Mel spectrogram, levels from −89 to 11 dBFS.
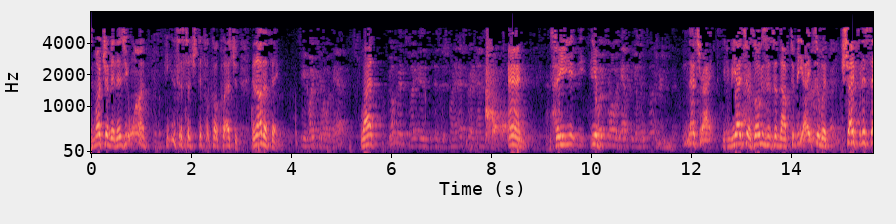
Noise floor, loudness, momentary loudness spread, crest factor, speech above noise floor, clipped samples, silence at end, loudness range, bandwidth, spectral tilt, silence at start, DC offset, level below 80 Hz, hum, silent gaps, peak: -37 dBFS; -16 LUFS; 22 LU; 18 dB; 20 dB; under 0.1%; 0 s; 8 LU; 5.8 kHz; -8.5 dB/octave; 0 s; under 0.1%; -50 dBFS; none; none; 0 dBFS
